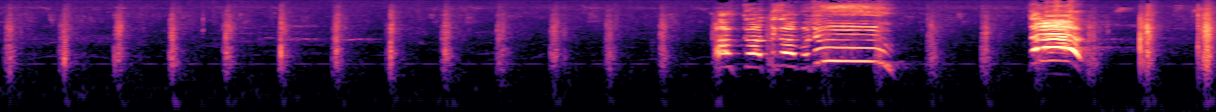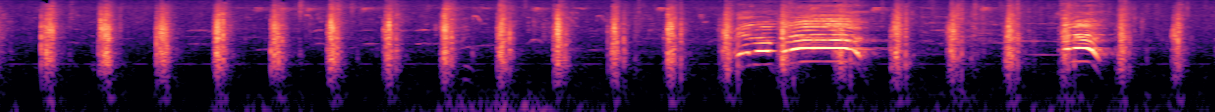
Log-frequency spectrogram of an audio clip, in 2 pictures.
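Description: Marching feet stamp in a steady, even rhythm.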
